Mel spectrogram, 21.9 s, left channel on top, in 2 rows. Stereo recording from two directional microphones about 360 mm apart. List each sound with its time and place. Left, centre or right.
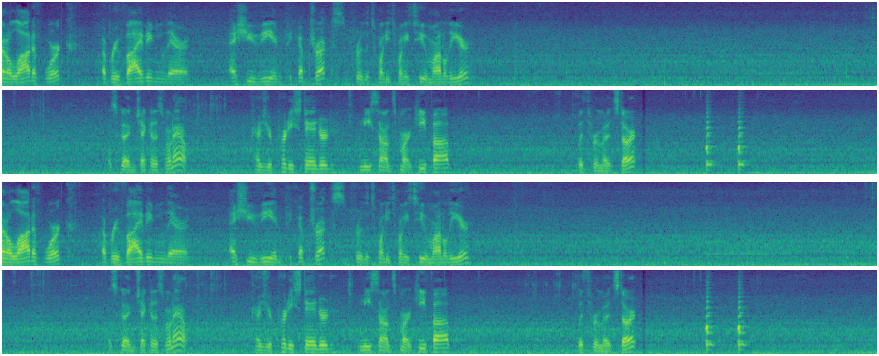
0.0 s speech: centre
5.0 s speech: right
5.3 s speech: centre
12.3 s speech: centre
18.1 s speech: centre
